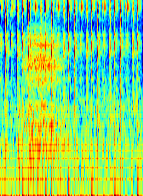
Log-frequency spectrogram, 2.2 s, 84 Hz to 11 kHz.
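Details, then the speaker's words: 1960s pulse-proportional model radio control rudder actuator flapping: fast, even, sharp clicks about ten a second as it hits its mechanical stops, biasing left or right with the stick; normal operation. "as you can see if I push this stick to the left it biases the actuator To the Left Right Rudder biases it over to the right and in the center it's flapping both ways the clicking you can hear is actually mechanical"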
